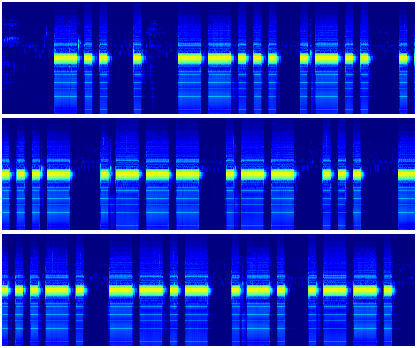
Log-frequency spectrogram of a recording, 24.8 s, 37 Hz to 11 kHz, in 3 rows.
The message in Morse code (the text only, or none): DE 7L4JWS/QRP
